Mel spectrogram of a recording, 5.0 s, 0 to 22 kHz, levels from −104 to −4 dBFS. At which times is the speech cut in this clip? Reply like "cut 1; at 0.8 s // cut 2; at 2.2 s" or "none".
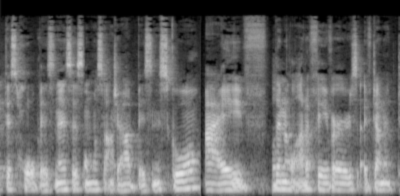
cut 1; at 1.0 s // cut 2; at 1.4 s // cut 3; at 3.4 s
